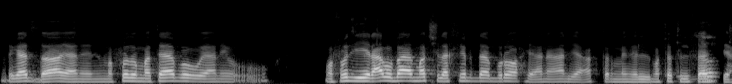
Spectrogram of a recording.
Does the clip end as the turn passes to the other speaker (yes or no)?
yes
